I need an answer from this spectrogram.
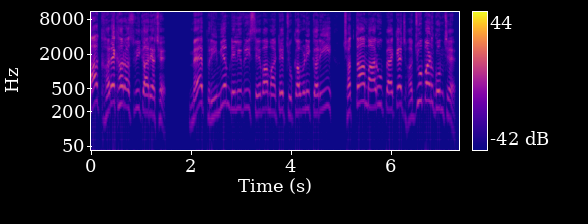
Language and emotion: Gujarati, angry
